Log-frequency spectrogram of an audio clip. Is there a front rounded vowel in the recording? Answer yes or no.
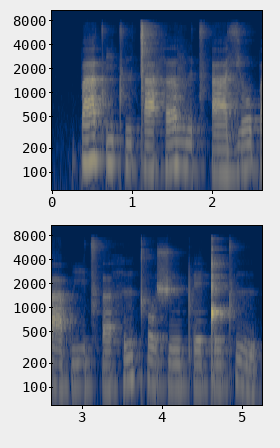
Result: no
